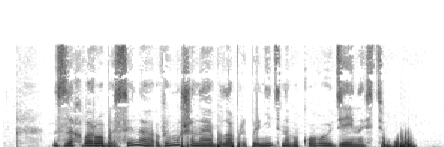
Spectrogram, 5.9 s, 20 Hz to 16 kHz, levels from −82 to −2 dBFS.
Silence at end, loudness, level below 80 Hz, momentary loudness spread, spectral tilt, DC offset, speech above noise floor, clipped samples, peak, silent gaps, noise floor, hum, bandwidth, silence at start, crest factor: 0.35 s; -20 LUFS; -34 dBFS; 6 LU; -6 dB/octave; under 0.1%; 28 dB; under 0.1%; -2 dBFS; none; -46 dBFS; none; 11.5 kHz; 0.7 s; 18 dB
